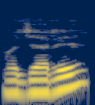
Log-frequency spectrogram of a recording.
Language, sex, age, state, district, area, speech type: Odia, female, 30-45, Odisha, Balangir, urban, spontaneous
